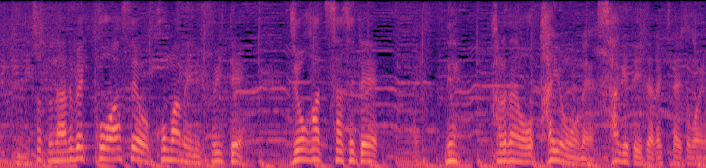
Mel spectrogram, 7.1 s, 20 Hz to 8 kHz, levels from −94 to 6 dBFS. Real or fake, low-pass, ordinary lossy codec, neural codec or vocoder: real; none; none; none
